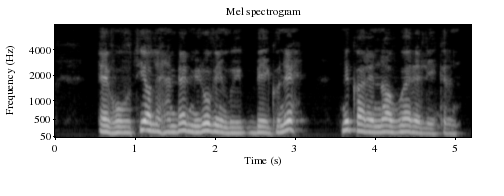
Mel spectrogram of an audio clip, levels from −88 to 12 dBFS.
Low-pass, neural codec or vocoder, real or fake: 7.2 kHz; none; real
